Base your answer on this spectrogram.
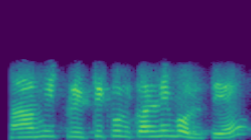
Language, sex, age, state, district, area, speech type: Marathi, female, 60+, Maharashtra, Nashik, urban, conversation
